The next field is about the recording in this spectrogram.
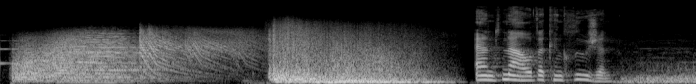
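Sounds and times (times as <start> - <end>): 
ship blowing up: 0.1 - 4.7
speech: 4.9 - 6.4.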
